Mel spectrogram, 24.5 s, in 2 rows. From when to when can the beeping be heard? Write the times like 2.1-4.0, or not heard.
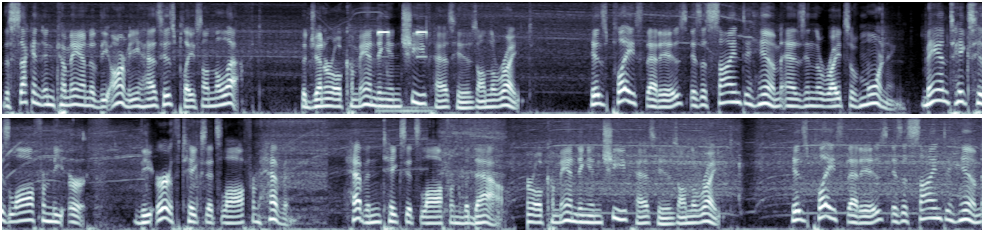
4.7-5.4.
